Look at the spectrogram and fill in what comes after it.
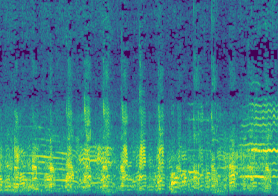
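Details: Chorus of fur seals around kayaks at Pelican Point near Walvis Bay, Namibia, where numerous pups were newly born; wavering, bleat-like calls overlap one another in quick succession over a constant wash of water.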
